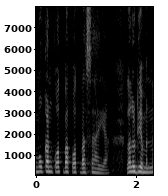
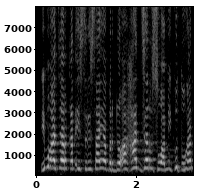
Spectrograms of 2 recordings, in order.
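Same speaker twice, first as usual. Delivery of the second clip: angry husband; 7 semitones higher, 4 dB louder than usual. Retold or imitated. Angry husband calls the pastor.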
